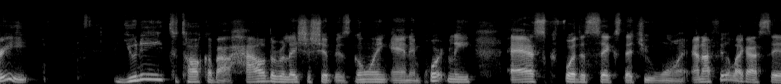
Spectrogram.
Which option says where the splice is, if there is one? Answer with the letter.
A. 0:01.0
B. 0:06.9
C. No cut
A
